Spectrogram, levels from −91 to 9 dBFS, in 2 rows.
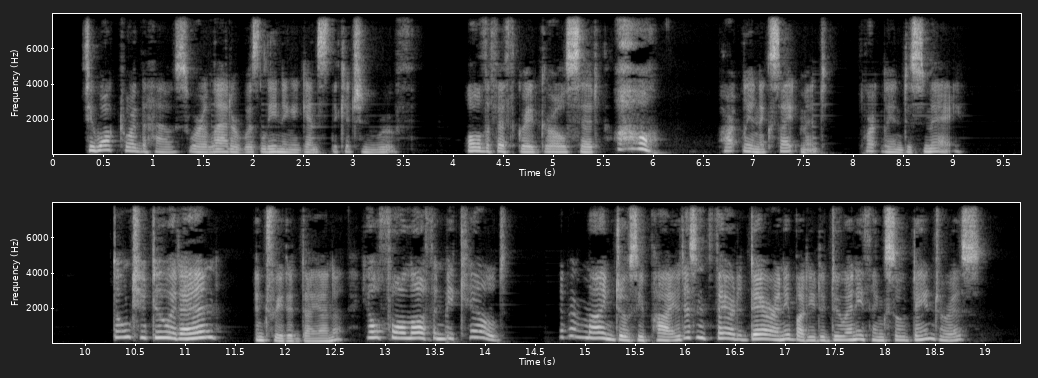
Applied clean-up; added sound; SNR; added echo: neural mask model DeepFilterNet 3.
